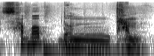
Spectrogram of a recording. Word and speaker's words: 사법논담: 사법농단 아니고 사법논담이에요. 네, 발음이 좀 어렵습니다. 사법논담. 농담도 아니고 농단도 아니고 논담이 되겠습니다.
